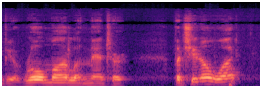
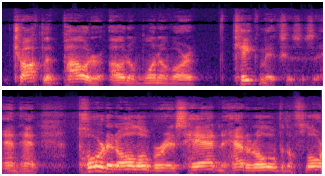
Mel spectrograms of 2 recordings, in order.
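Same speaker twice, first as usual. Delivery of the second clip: ordinary delivery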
